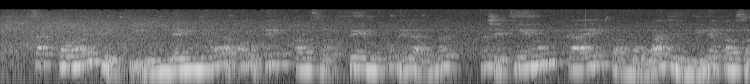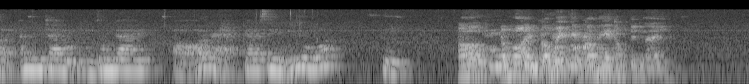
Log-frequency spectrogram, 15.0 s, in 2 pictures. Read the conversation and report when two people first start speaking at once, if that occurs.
12 s

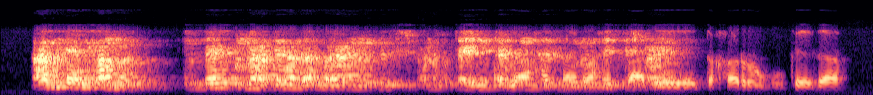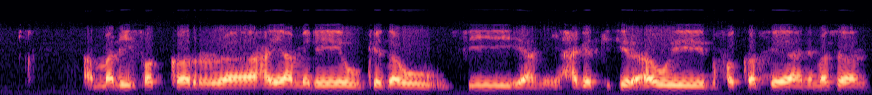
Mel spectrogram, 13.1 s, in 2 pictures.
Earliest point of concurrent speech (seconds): 4 s

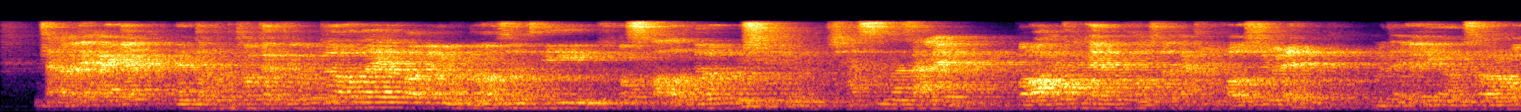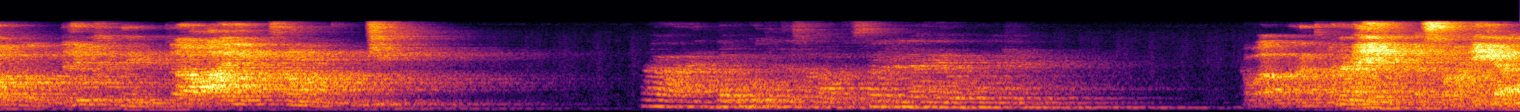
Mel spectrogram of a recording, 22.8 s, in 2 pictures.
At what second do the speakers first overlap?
none

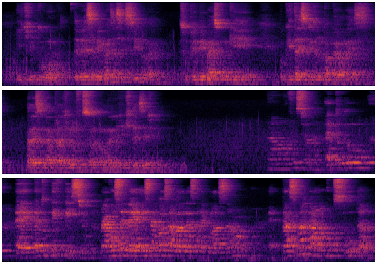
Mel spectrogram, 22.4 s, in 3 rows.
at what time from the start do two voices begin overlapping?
none

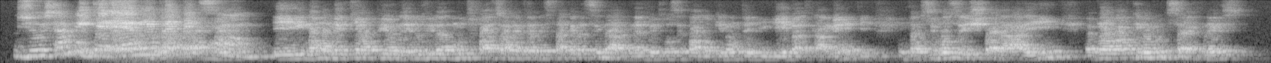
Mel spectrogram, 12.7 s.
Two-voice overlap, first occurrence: 1 s

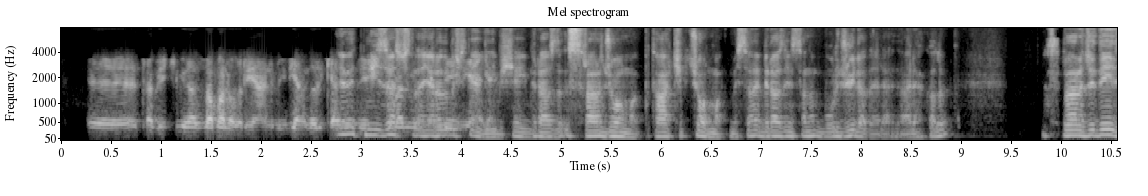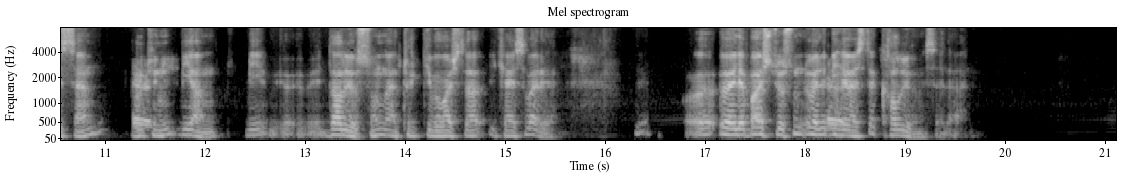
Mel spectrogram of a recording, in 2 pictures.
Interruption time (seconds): 3 s

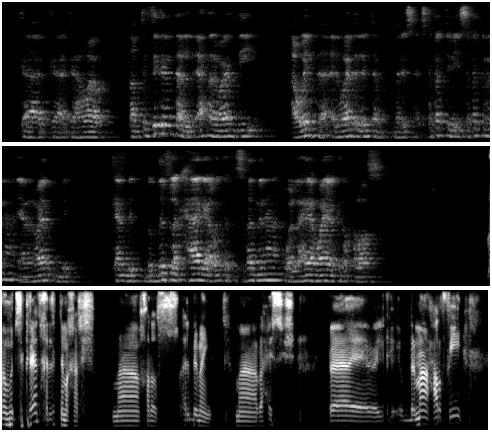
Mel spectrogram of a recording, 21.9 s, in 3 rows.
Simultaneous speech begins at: none

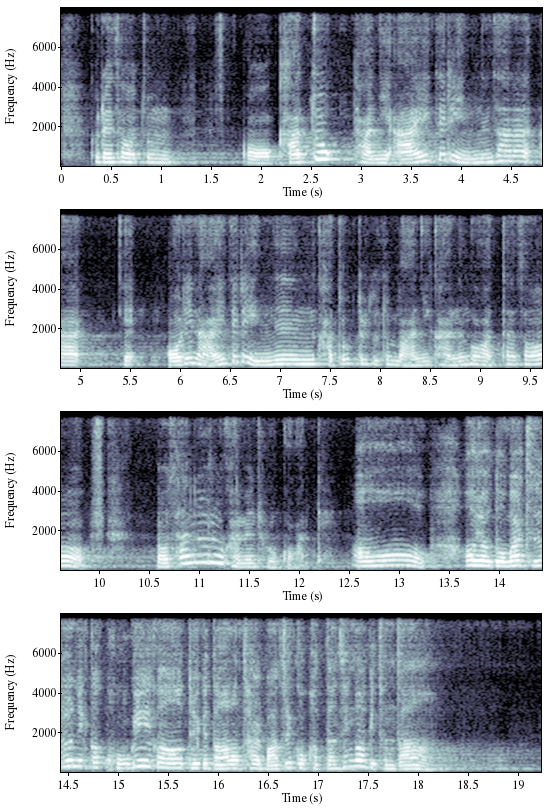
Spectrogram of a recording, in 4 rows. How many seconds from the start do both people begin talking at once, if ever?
none

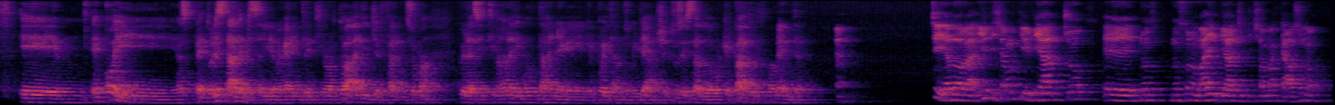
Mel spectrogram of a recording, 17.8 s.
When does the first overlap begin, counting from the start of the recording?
none

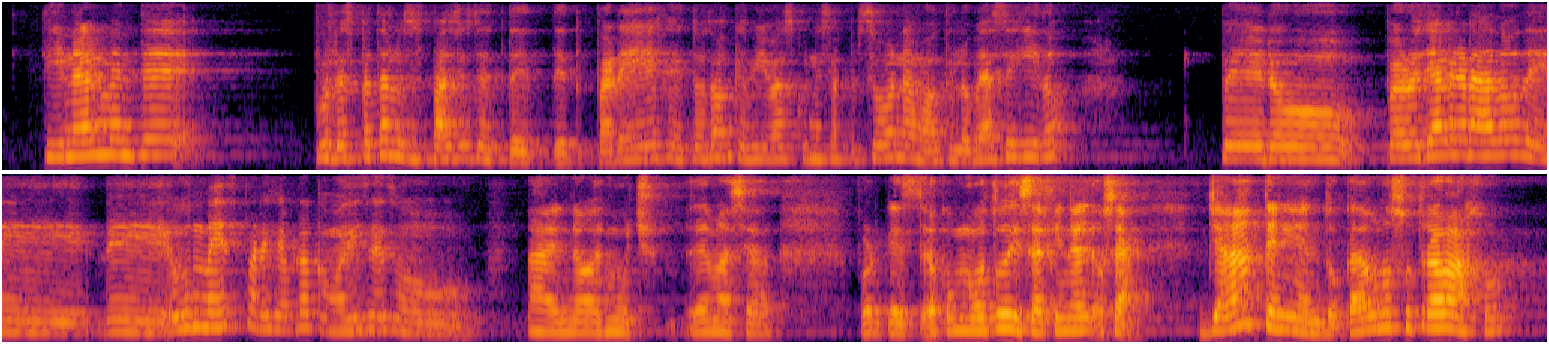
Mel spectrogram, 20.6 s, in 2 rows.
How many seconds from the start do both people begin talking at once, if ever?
none

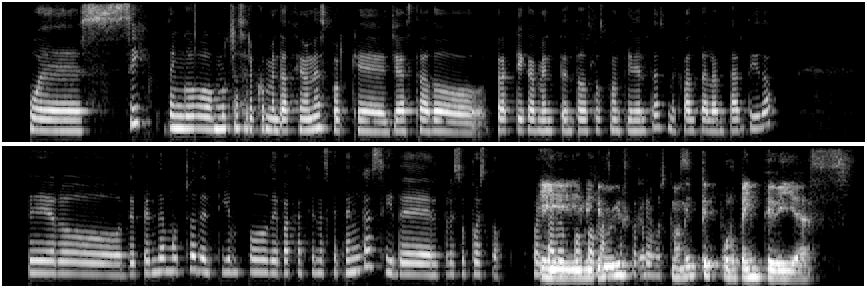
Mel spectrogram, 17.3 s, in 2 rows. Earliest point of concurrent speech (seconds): 14 s

